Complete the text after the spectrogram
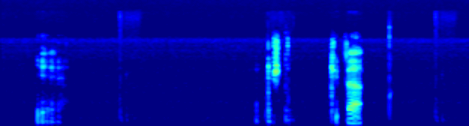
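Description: Wooden blocks knock and thud as they are placed, several times.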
